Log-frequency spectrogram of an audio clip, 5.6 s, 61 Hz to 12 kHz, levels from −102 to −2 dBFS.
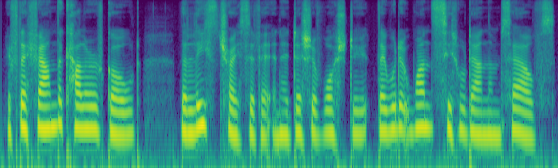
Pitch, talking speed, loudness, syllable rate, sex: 190 Hz, 270 wpm, -18 LUFS, 6.0 syllables/s, female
